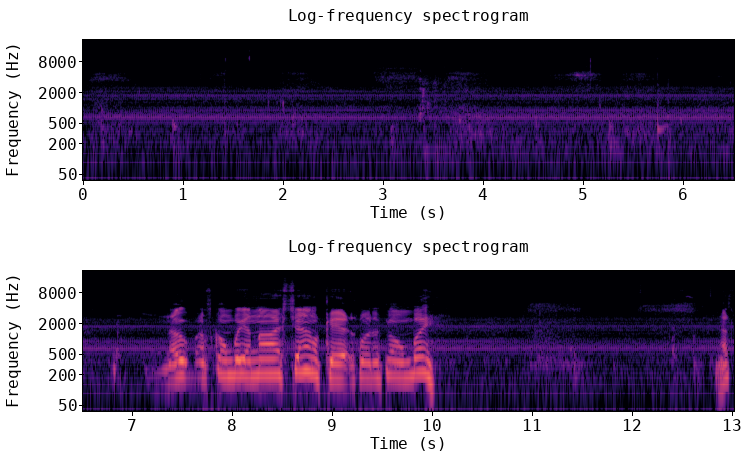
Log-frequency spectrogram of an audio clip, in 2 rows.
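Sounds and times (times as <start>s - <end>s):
electric hum: 0.0s - 13.0s
faint clicks: 5.0s - 5.9s.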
